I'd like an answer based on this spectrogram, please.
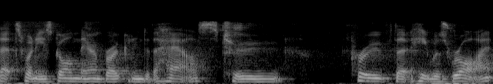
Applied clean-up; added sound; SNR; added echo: neural mask model Resemble Enhance denoiser.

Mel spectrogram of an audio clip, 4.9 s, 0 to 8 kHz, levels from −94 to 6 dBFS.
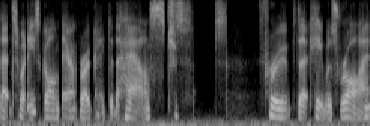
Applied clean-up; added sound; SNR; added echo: neural diffusion model UNIVERSE++.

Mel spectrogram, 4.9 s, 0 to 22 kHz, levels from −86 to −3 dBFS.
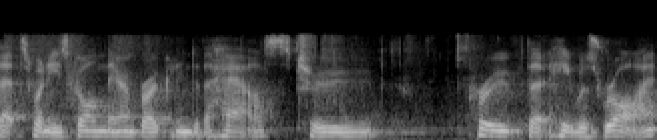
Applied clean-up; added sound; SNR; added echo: neural separator model SepFormer DNS4.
